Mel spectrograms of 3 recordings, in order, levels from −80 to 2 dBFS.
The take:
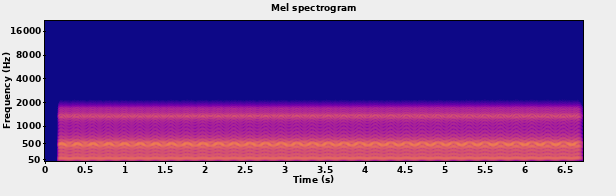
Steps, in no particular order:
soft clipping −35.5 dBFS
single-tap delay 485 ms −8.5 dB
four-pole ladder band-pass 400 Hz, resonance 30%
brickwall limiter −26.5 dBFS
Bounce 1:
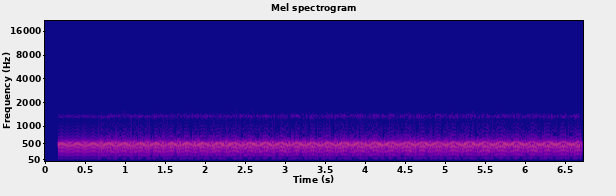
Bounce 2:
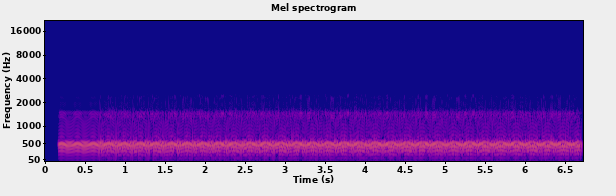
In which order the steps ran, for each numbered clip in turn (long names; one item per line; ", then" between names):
single-tap delay, then brickwall limiter, then four-pole ladder band-pass, then soft clipping
four-pole ladder band-pass, then brickwall limiter, then single-tap delay, then soft clipping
